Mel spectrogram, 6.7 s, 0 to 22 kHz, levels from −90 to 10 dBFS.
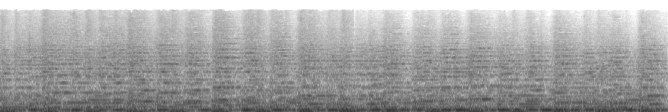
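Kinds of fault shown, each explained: De-emphasis applied wrongly, from 3.54 s to 6.68 s: a treble-cut filter meant to reverse pre-emphasis has been applied where that boost was never present, or applied a second time, so the high end rolls away in a smooth, gradual slope rather than a sharp cut. Here the level at 10 kHz sits about 8 dB below that at 1 kHz, and from 3.54 s onward the sound turns dull and muffled.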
